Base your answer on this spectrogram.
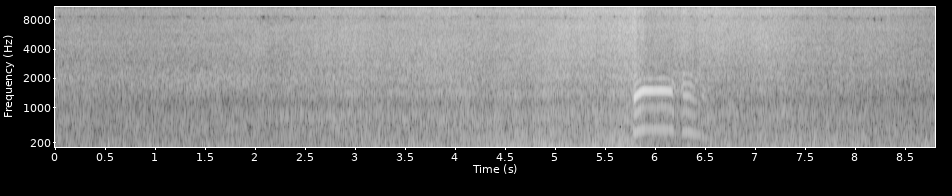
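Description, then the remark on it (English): Ocean waves break and wash steadily against the shore in a continuous, rushing roar that swells slightly midway, with a brief whining call rising over the surf near the end. “Not near the ocean, you haven't had this for a while, I thought I would give you a treat here today.”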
